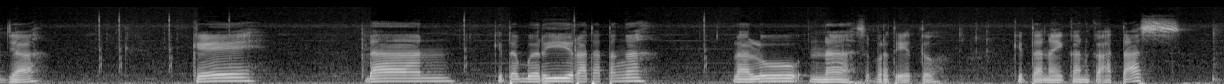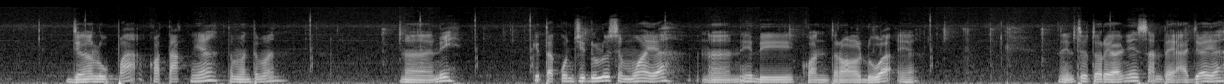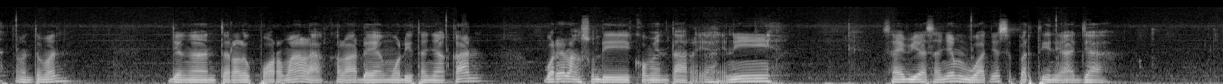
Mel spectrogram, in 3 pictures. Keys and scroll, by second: 9.8 alt+Up, 20.8 ctrl+2, 27.6 t, 30.3 BackSpace, 31.2 BackSpace.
